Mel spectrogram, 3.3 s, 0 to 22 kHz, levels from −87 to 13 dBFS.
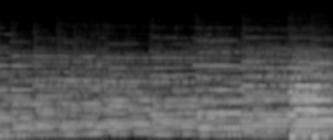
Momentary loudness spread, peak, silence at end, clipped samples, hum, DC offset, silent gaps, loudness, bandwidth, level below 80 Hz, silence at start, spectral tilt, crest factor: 10 LU; -6 dBFS; 0 s; under 0.1%; none; under 0.1%; none; -26 LUFS; 13 kHz; -64 dBFS; 0 s; -5.5 dB/octave; 20 dB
